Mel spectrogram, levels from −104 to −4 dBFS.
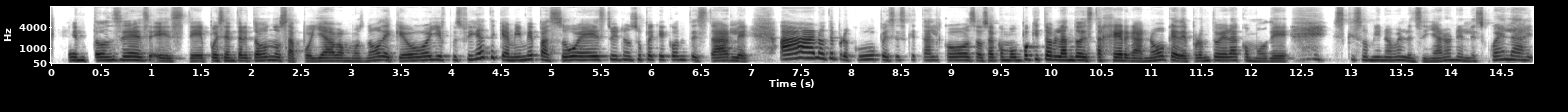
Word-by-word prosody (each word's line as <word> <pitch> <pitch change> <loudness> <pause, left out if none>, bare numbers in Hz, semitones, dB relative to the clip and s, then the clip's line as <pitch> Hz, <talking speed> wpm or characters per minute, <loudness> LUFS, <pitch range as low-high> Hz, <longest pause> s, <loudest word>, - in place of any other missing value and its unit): Entonces, 210 +1 +2
este, 170 0 -2
pues, 185 +1 -2
entre 185 -1 0
todos 195 +3 +1
nos 205 -4 -2
apoyábamos, 170 0 -1
¿no? 190 +5 -1
De 210 -3 0
que: 185 -2 0
"Oye, 230 +4 +1
pues, 225 -1 -10
fíjate 350 +9 -1
que - - 0
a 215 - +1
mí 210 +1 0
me 260 +3 +1
pasó 230 -1 +1
esto, 235 +1 +1
y 250 - -1
no 240 -1 -4
supe 250 +1 -4
qué 235 -1 -3
contestarle. 195 -6 -1 0.3
Ah, 345 +5 +8
no 330 - +2
te 330 - -3
preocupes, 235 -3 -4
es 220 - -10
que 240 +1 -14
tal 215 -1 -8
cosa". 210 0 0
O 195 - -1
sea, 205 +1 0
como 205 -1 0
un - - -2
poquito 265 +1 +2
hablando 220 -2 +5
de 210 - +5
esta 205 0 -3
jerga, 190 -5 +3
¿no? 220 +7 0
Que 205 - +4
de 165 - +2
pronto, 185 +4 -2
era 210 +1 +2
como 175 -6 -5
de: 160 0 -2 0.4
"Es - - -13
que 245 - -15
eso, 225 -2 -7
a - - -5
mí 205 0 -2
no 205 0 -2
me 215 - -3
lo 190 - -2
enseñaron 165 +8 -4
en 185 -4 -4
la 170 - -9
escuela". 230 +6 -2
210 Hz, 245 wpm, -24 LUFS, 185-235 Hz, 0.4 s, Ah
